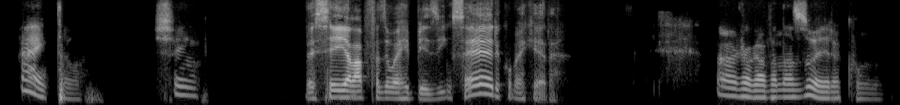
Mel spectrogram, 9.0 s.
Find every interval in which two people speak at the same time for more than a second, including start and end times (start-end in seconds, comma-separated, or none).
none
